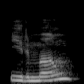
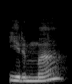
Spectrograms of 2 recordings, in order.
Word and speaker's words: irmã: Okay, so depending on the dialect, you can have irmão, irmã, irmão, irmã, or you can have irmão, irmã, or you can have irmão, irmã, right?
